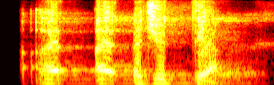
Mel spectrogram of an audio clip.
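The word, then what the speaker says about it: Ayutthaya: In fact, there is a city called, they call it Ayodhya, but the pronunciation Ajutya, right?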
